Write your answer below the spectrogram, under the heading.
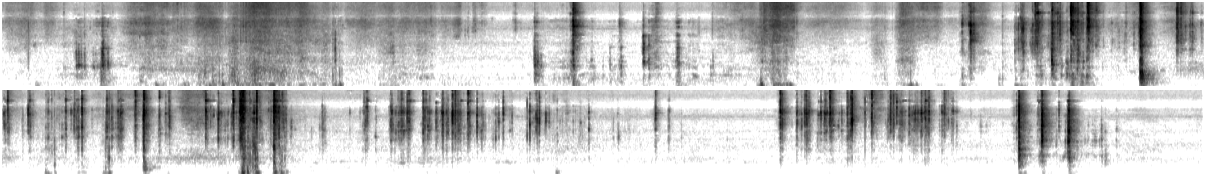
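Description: Wooden Brio toy track pieces and toy trains being handled: irregular clicks, knocks and rustles in scattered clusters, with the sharpest knocks about halfway through.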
